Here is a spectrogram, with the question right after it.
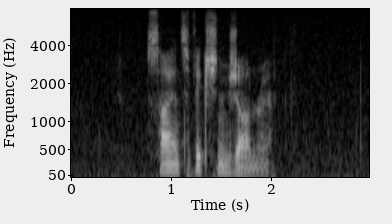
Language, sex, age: English, male, 19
